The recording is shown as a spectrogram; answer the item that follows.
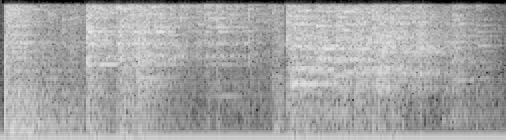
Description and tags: Sound recorded in my kitchen
brakes, field-recording, glass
